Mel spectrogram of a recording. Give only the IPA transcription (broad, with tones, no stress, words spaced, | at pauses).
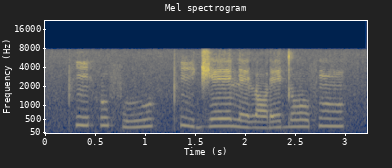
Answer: pʰĩ˦hu˦fu˨˦ | pʰi˦˨d͡ʒeː˦le˨ lɔ˨ɾe˦doː˦fũ˦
